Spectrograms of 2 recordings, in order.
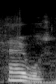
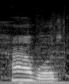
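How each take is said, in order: First: The first syllable sounds like 'hair'. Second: The first syllable sounds like 'har'. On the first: It names the place. "the place is Harewood" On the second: It names the lord who holds the title. "he is Harwood"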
